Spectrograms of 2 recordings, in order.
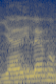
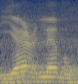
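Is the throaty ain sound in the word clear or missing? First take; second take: missing; clear. First: The throaty ain sound is weak or missing. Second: The throaty ain sound is clearly pronounced. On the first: The speaker calls it wrong. "യഅലമു പോരാ" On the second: The speaker calls it right. "ഐന് വരട്ടെ"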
